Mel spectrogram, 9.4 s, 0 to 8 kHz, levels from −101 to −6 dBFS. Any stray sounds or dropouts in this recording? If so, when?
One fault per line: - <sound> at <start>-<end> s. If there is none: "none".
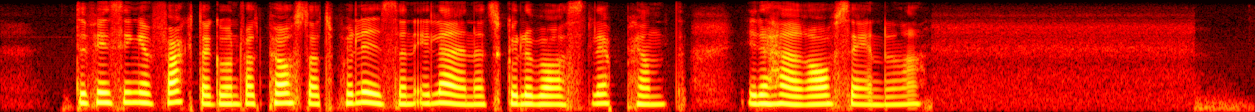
none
